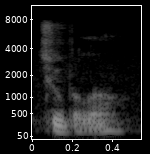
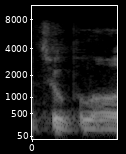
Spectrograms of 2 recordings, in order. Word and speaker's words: Tupelo: Is it Tupelo? Tupelo. Looking at a very large industrial asset in Tupelo as well.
